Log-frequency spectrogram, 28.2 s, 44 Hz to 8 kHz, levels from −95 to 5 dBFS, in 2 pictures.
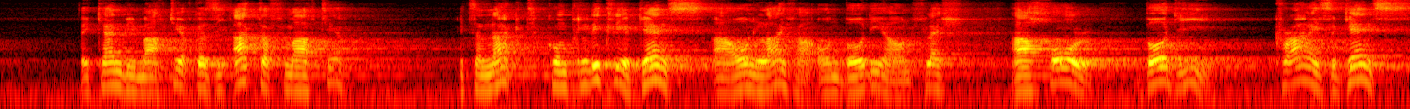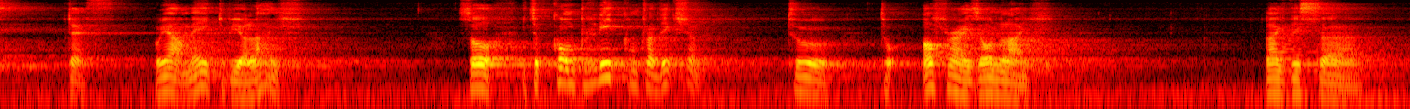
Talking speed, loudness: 100 wpm, -29 LUFS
